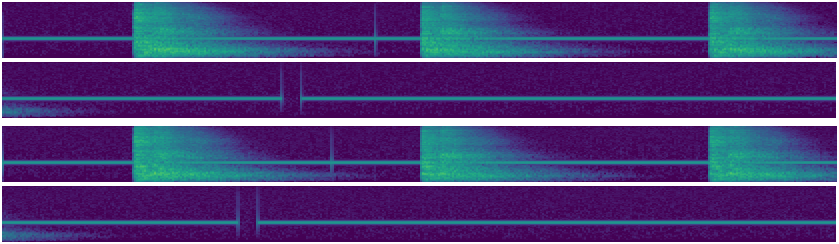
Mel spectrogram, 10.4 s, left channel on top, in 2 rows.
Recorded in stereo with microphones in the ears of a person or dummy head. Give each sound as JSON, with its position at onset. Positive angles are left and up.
{"t": 0.8, "sound": "a gunshot", "side_deg": -10, "distance_m": 1.3}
